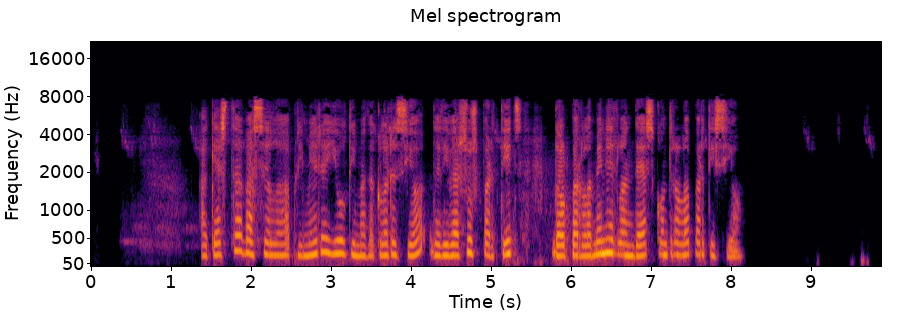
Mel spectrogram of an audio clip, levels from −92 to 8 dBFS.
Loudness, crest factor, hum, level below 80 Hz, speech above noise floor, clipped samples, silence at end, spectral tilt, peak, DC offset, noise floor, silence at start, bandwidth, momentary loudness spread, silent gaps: -19 LUFS; 18 dB; none; -56 dBFS; 32 dB; under 0.1%; 0.2 s; -4.5 dB/octave; -4 dBFS; under 0.1%; -51 dBFS; 1.35 s; 8.2 kHz; 7 LU; 8.18-8.89 s, 9.11-9.28 s, 9.36-9.47 s, 9.54-9.59 s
